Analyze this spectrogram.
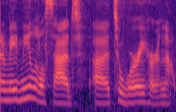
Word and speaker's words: SAD: I was sad, which is funny because it's pronounced sad, Right.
